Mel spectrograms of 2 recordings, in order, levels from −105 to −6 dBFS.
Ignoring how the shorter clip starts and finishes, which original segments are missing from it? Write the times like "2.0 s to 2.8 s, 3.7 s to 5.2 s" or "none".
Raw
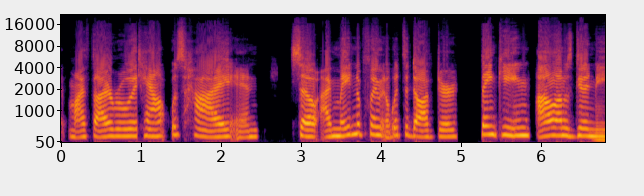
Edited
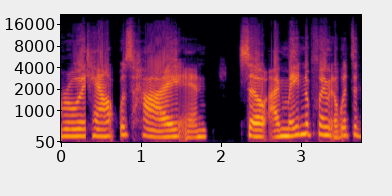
none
